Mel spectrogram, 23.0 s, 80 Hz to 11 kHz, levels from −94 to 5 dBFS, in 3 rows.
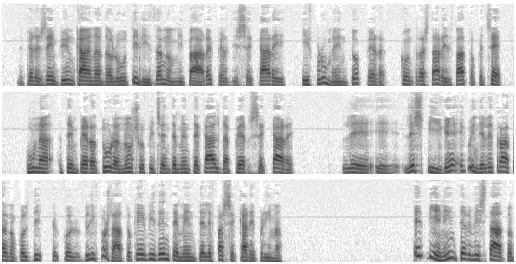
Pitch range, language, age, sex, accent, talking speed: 140-180 Hz, Italian, 60-79, male, native, 115 wpm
